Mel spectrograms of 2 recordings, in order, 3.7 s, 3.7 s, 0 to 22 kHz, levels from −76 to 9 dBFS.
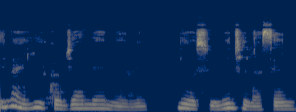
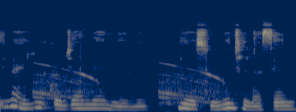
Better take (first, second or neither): first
